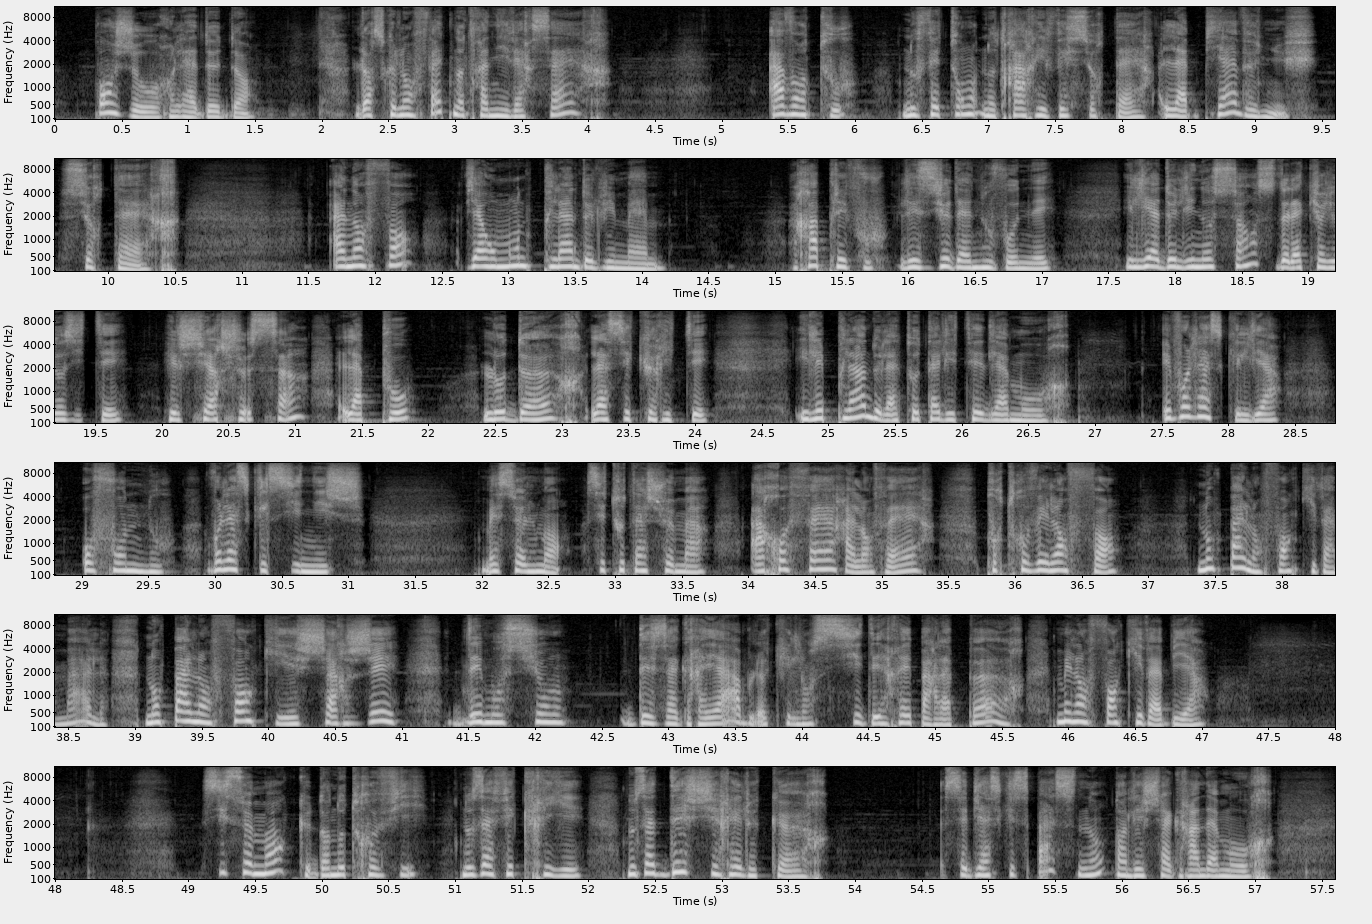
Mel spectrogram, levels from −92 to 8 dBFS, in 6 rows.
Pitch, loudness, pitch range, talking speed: 200 Hz, -16 LUFS, 180-225 Hz, 140 wpm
